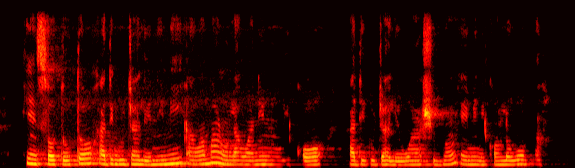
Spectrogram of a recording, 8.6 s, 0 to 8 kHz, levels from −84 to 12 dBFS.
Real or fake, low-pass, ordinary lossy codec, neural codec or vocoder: real; 7.2 kHz; none; none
